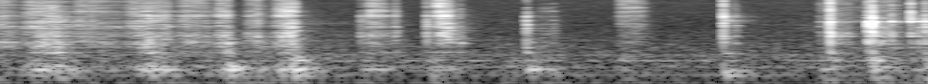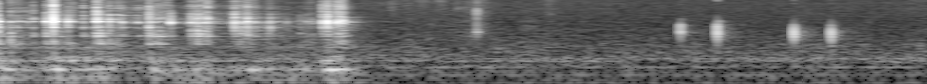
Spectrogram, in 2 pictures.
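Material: Wood.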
